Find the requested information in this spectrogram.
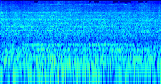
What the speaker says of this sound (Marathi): ही गाडी गेली की तर आपली गाडी येणार आहे.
